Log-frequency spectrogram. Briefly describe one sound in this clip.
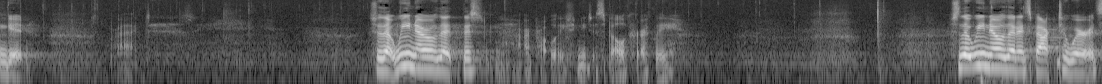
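A young woman speaks into a microphone with animation.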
